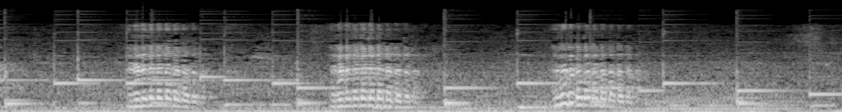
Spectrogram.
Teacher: Ang hangin ay ilang ulit na hinaharang at pinapabayaang lumabas sa pamamagitan ng ilang beses na paglapag ng dulo ng nakaarkong dila. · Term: paraang pakatal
